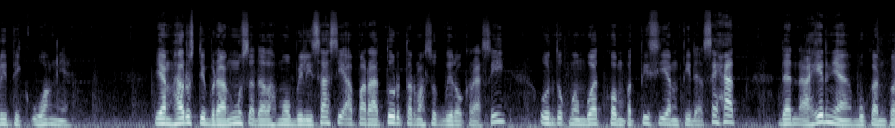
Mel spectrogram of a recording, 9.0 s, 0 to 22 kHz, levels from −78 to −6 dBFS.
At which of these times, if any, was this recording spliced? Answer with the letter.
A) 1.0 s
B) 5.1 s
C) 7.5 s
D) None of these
D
